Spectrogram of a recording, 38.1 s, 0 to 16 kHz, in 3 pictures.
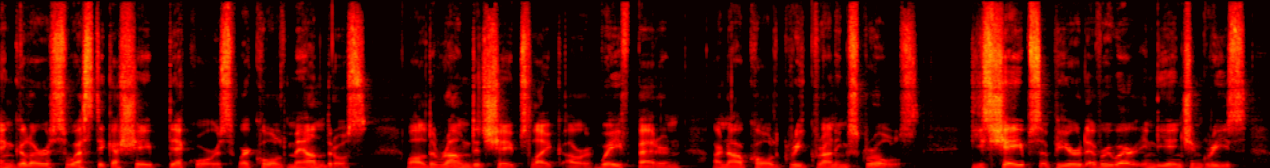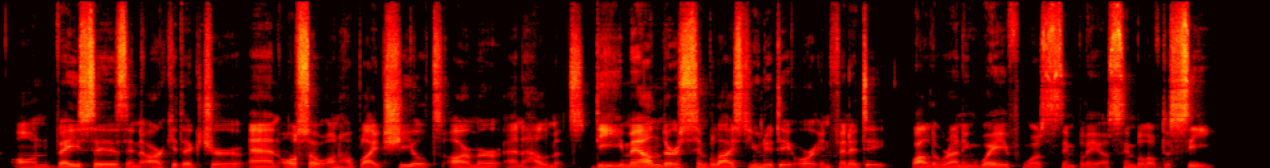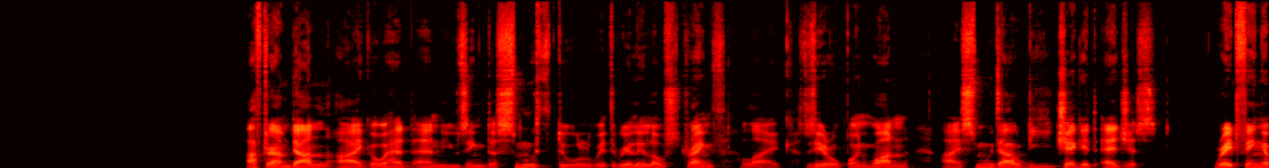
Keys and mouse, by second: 5.7-7.2 middle drag, 7.7 middle click, 8.5 ctrl+z, 9.4 ctrl+z, 13.1 ctrl+z, 15.8-18.4 drag, 23.8-26.8 drag, 27.3-28.4 drag, 28.9 f, 29.3-31.4 drag, 35.8 ctrl+z, 36.0 ctrl+z, 36.2 ctrl+z, 36.3 ctrl+z, 36.5 ctrl+z, 36.6 ctrl+z, 36.9 ctrl+z, 37.1 ctrl+z.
